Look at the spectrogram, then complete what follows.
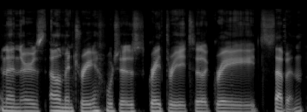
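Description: A young man from Canada chatting as a podcast co-host, rambling with many restarts and nervous laughs, with a fairly high-sounding voice. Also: little pitch movement, unhurried, fairly bright tone, clear, resonant tone, dry recording, studio quality. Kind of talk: casual podcast chat.

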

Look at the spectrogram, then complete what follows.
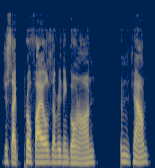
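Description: A woman in her late twenties rambles through casual stories on a podcast, her voice bright and forward. She talks between bites in a small studio, close to a broadcast mic. The sound is dry, with no room echo. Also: sits low, steady tone, brisk, smooth. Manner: rambling, laid-back storytelling, eating while talking. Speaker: podcast co-host. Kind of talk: casual chat. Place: small studio with red curtains. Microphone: studio broadcast mic with headphones.

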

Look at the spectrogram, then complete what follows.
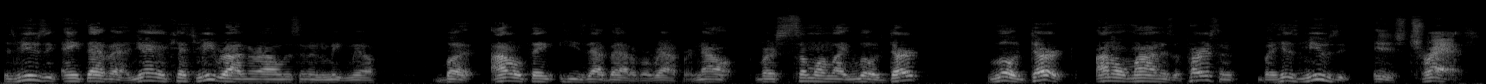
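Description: A man's voice: medium pitch, lively intonation, moderate pace, fairly bright tone. A man in his thirties, a rapper talking casually and bluntly in an interview, cursing freely, on a video call from a small room at home. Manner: blunt, profane, laid-back.

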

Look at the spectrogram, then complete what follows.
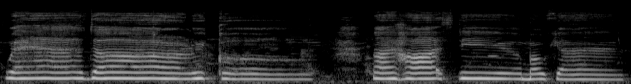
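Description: A young woman singing songs loosely and loudly into a close webcam in an office room, shouting and chanting at times. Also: high-pitched, flat delivery, very slow. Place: indoor office room with desks and computers. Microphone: webcam at close range, with headphones on.

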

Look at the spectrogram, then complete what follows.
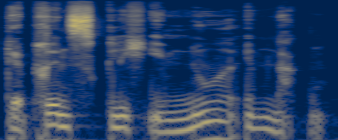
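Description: A man narrating a fairy tale from a script as a storyteller, with a gravelly, husky voice. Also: low voice, expressive, takes it slowly, mellow.

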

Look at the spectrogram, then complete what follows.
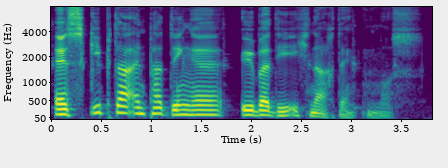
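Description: An actor playing a cool, courteous, brooding master detective in a German audio drama, formal and reserved. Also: male voice, medium pitch, huge pitch swings, a little slow, vocal fry, dry recording, exaggerated voice. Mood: pensive.

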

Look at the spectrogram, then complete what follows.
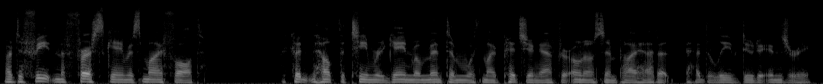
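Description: A man's voice: on the low side, little pitch movement, brisk, dry recording, pitched below the performer's own voice, lightly acted. An earnest, solemn schoolboy athlete from a manga, voiced by a man. He is polite and subdued, serious in every line, with a dry close sound.

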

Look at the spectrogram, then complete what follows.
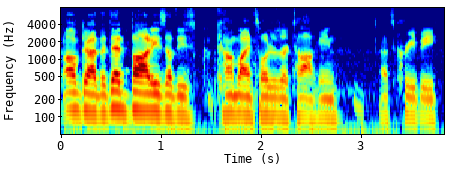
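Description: Casually bantering man, a bit halting. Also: medium pitch, fairly even intonation, a bit bright, slight background noise. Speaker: co-op gaming video player.

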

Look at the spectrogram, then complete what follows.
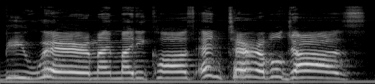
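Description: A woman's voice: steady tone, takes it slowly, sharp tone, exaggerated voice. A woman voicing a big, fierce, boastful Tyrannosaurus with exaggerated, roaring delivery in a children's storybook. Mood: boastful, threatening. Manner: roaring, booming, exaggerated threats and yelps. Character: big fierce boastful male Tyrannosaurus, easily hurt and flustered. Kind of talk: animated children's picture-book read-aloud.

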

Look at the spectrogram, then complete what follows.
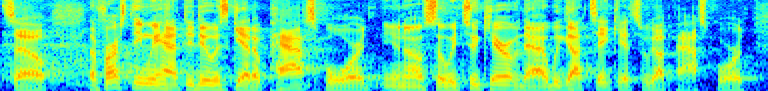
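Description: A man's voice: mid-range voice, fairly quick, slight background noise. Romanian-accented man preaching from a pulpit. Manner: chatty, storytelling, with frequent restarts and growing excitement. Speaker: guest preacher. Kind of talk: sermon. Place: church sanctuary, at a pulpit.

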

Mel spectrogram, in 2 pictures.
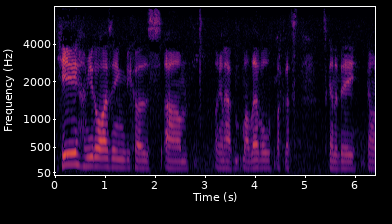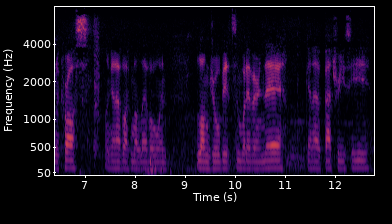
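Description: Rambling young tradesman, flat-voiced. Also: medium pitch, moderate pace, a little hiss or hum, poor audio. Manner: rambling, many ums and fillers. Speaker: HVAC technician vlogger. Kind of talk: casual walkthrough vlog. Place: outdoors beside a van in a driveway.

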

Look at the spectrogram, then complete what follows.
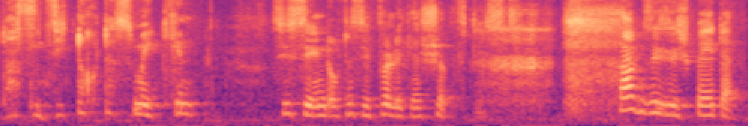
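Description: A woman's voice: fairly low pitch, normal speed, slight background noise, close to an everyday voice. An actress playing a bereaved, commanding older mother in a crime radio drama, speaking in short questions and firm sentences. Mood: firm, protective.

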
